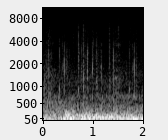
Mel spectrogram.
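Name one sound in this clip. Leaves rustle as a man brushes through bushes.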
